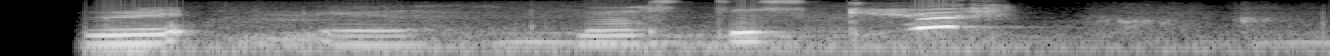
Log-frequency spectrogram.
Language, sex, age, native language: Icelandic, female, 7, Icelandic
